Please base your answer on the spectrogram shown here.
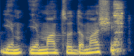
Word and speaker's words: Yamato-damashii: Can I ask you to speak on Yamato-damashii? Because it's a, am I saying that right? Am I messing that up? Yamato-damashii? No, you're saying it good. That's good. That's exactly how it's said.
